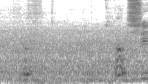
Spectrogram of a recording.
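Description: A dog at a nomadic family's camp gives short yips and whimpers over steady background noise and outdoor hum, with people talking nearby.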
